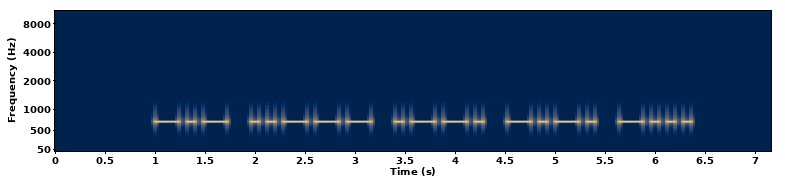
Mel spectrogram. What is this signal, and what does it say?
Morse code, heard as a keyed tone, about 15 wpm, 700 Hz. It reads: K2PCB
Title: USA Call Signs - 5 Characters - Repeated 2x - 15wpm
